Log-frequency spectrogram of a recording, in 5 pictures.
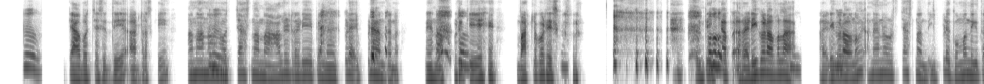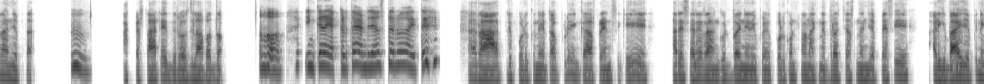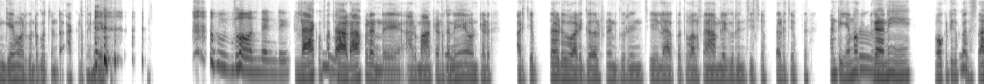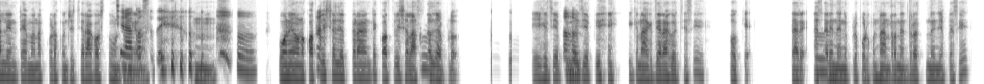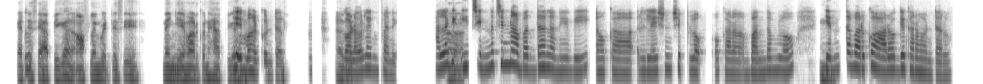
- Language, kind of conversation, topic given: Telugu, podcast, చిన్న అబద్ధాల గురించి నీ అభిప్రాయం ఏంటి?
- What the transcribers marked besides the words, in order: in English: "క్యాబ్"; in English: "అడ్రెస్‌కి"; in English: "ఆల్రెడీ రెడీ"; chuckle; giggle; laugh; in English: "రెడీ"; in English: "రెడీ"; tapping; in English: "స్టార్ట్"; in English: "ఎండ్"; giggle; in English: "ఫ్రెండ్స్‌కి"; in English: "గుడ్‌బై"; in English: "బాయ్"; in English: "గేమ్"; laugh; in English: "గర్ల్ ఫ్రెండ్"; in English: "ఫ్యామిలీ"; chuckle; other background noise; chuckle; in English: "హ్యాపీగా ఆఫ్‌లైన్"; in English: "గేమ్"; in English: "గేమ్"; in English: "హ్యాపీగా"; chuckle; in English: "రిలేషన్‌షిప్‌లో"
